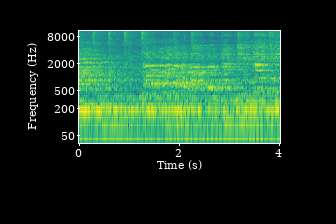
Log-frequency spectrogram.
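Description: A small vocal group of a woman and two children singing a hymn in Indonesian, accompanied by an acoustic guitar, with steady low notes under the voices.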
